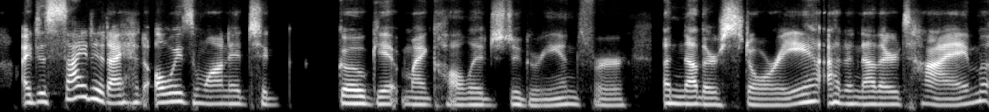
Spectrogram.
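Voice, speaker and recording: An ordinary speaking voice talks at a moderate pace with ordinary pitch variation. The background is quiet. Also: woman. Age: 40s. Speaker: health coach and podcast co-host. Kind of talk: casual interview chat.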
